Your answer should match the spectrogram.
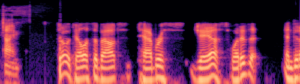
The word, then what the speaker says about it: Tabris.js: So tell us about Tabris.js.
